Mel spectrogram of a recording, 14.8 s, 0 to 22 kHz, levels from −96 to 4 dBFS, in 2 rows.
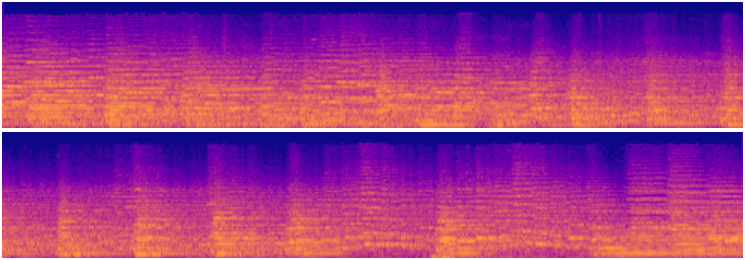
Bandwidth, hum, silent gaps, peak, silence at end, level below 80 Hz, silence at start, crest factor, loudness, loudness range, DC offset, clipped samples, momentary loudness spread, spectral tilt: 15.5 kHz; none; none; -6 dBFS; 0 s; -42 dBFS; 0 s; 18 dB; -24 LUFS; 3 LU; under 0.1%; under 0.1%; 8 LU; -6 dB/octave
